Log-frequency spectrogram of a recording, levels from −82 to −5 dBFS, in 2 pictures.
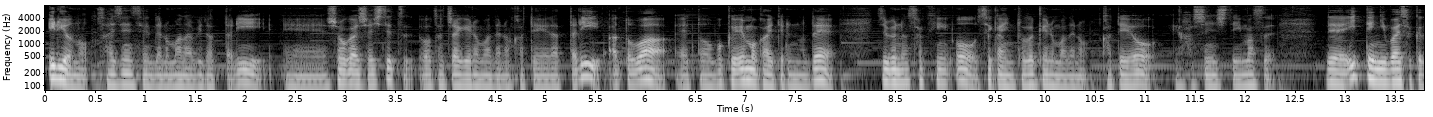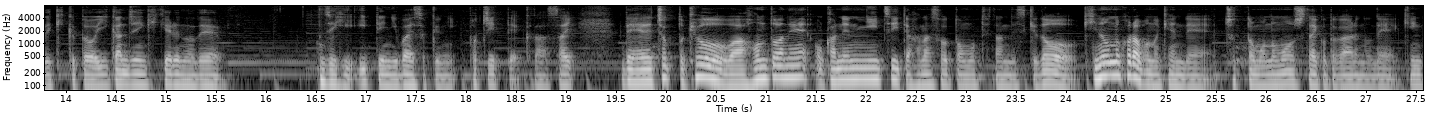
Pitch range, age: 90-115 Hz, 20-39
